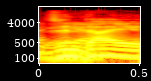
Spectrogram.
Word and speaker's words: Zendaya: Zendaya is MJ.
